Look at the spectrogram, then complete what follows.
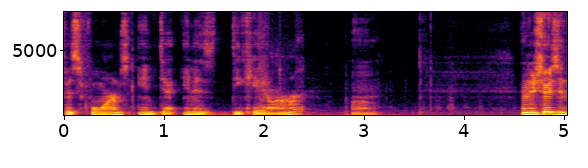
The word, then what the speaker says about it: Decade: like that so yeah I'm gonna go up with the Japanese pronunciation of the word decade yeah it does look at sprouts a decade but my friends is decayed because that's how they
